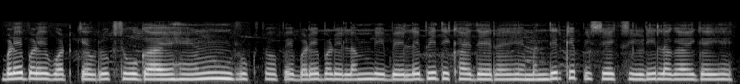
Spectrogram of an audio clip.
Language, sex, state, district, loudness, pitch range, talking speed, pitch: Hindi, female, Gujarat, Valsad, -14 LUFS, 235-255 Hz, 220 wpm, 245 Hz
